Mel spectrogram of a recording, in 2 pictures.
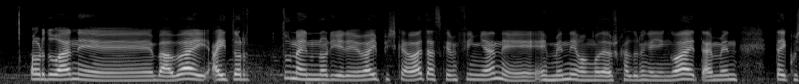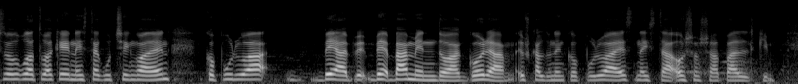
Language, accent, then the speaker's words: Basque; San Sebastián, Basque Country, Spain; ez Donostikoa naiz, eta beti ere bazen nola baiteko estigma Donostiko euskaldunekiko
